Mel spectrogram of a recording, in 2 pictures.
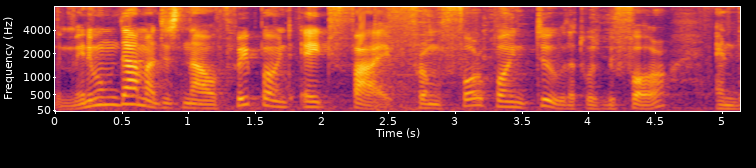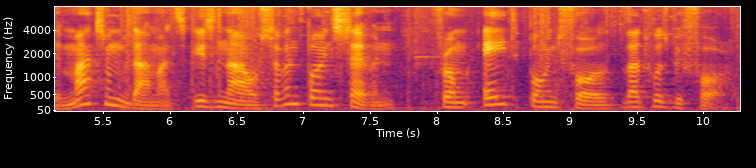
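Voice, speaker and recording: With music in the background, a man speaks with a Greek accent at a fairly high pitch, his voice swinging very widely in pitch. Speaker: gaming youtuber. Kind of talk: tutorial.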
